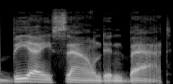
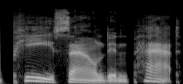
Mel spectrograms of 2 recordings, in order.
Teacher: the difference between the BA sound in bat and the P sound in pat lies in whether your vocal cords vibrate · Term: voiced and voiceless sounds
